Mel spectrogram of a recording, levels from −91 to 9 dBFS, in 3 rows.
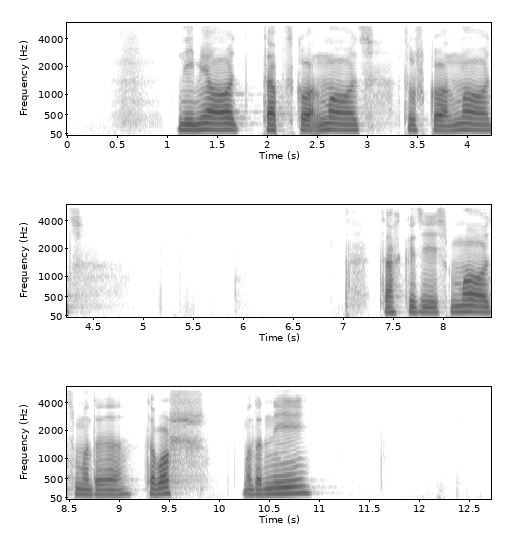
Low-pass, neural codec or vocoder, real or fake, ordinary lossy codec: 5.4 kHz; autoencoder, 48 kHz, 128 numbers a frame, DAC-VAE, trained on Japanese speech; fake; none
